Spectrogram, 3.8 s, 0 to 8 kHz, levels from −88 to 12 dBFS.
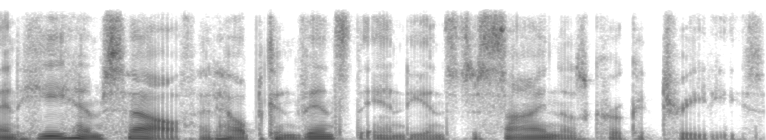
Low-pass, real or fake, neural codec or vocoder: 7.2 kHz; real; none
